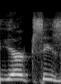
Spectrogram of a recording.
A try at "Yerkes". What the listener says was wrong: It's Yerkes. There's no Z. Yerkes.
